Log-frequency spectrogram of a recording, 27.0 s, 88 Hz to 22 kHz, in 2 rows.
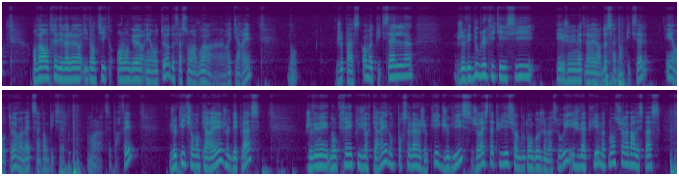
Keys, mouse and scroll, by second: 3.7 click, 4.7 click, 6.7-8.1 drag, 9.5 click, 11.9 KP_5, 12.2 KP_0, 12.4 KP_Enter, 13.6 click, 14.7 KP_5, 15.0 KP_Enter, 16.8-18.7 drag, 18.7 middle click, 21.6-27.0 drag.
